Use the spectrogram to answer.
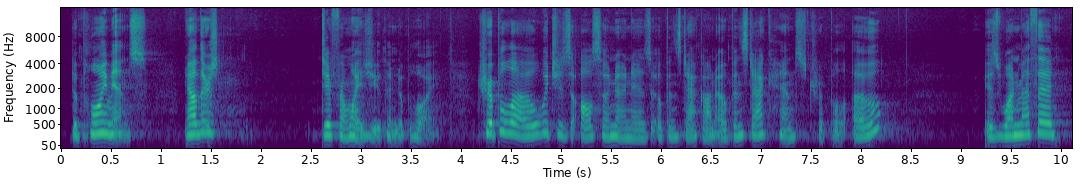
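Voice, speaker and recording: A high-pitched woman speaks with ordinary pitch variation, stopping often for long pauses. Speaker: conference speaker. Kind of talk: technical conference talk. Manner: fast.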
